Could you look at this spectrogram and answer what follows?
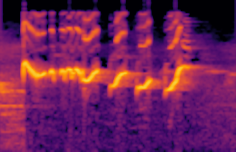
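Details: Loud morning song of an orange-headed thrush, played to stimulate birds to sing: a sustained, wavering whistle breaks into three shorter swooping notes, ending in a rising phrase.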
